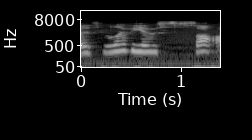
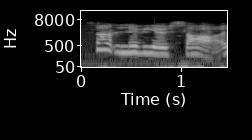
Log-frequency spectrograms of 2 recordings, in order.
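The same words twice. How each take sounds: First: Slow, higher "Leviosa" drawn out on the "sa"; a light know-it-all mimic; Hermione Granger quote. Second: Lightly voiced prim Hermione, slow "Leviosa" with stress on "o"; Hermione Granger quote. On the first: Quoting Hermione's correction, mock prim. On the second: Quoting Hermione's correction in class, lightly mimicked. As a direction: correct it like a know-it-all. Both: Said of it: "Hermione Granger saying".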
